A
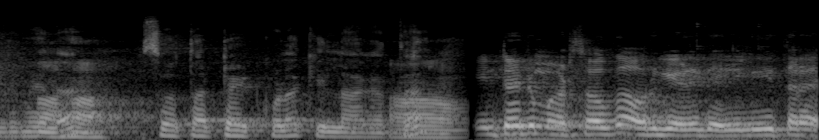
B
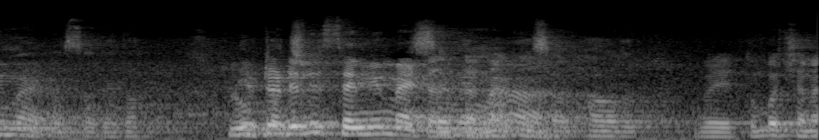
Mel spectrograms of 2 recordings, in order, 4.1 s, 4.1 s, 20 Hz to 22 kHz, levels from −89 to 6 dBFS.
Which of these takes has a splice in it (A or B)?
A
